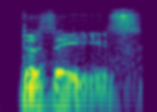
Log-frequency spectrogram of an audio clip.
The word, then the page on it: disease: British English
